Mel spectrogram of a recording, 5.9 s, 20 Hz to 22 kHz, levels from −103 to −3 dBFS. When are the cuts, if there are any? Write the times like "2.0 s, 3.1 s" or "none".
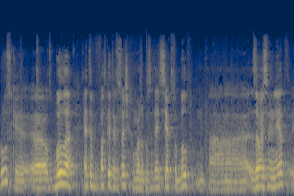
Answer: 4.1 s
